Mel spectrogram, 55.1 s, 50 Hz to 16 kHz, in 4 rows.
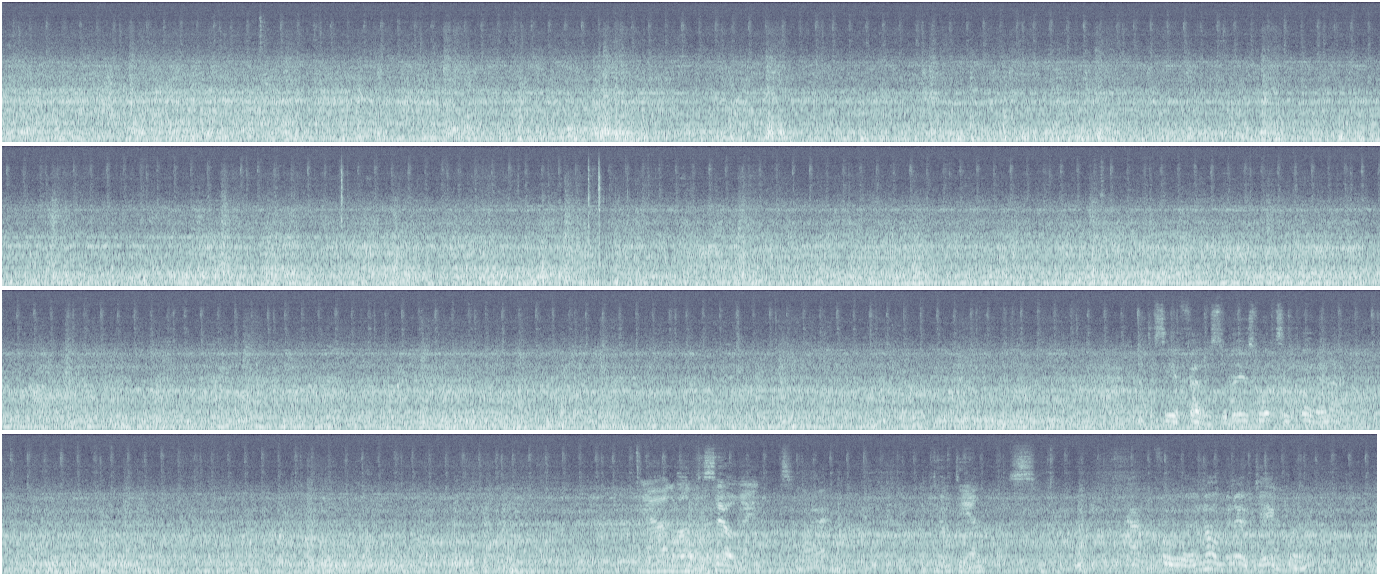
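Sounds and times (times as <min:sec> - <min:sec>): faint track clicks: 0:00.0 - 0:55.0
railcar engine drone: 0:00.0 - 0:55.0
wheels rumbling on rails: 0:00.0 - 0:55.0.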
